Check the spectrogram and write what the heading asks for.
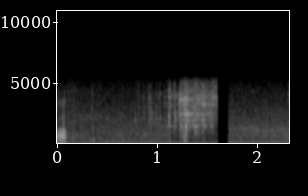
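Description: A brief metallic clink of a steel angle-iron cross brace a little over a second in, cut off abruptly by an edit.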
